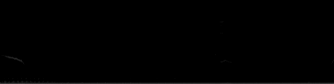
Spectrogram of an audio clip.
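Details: Orange Persian kitten, still growing, gives a clear high mew that slides downward, then after a pause two more short harmonic mews, over a low steady hum.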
